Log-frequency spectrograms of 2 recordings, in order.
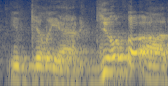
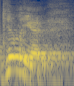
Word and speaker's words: Gilead: Gilead, there's a silent letter in there.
